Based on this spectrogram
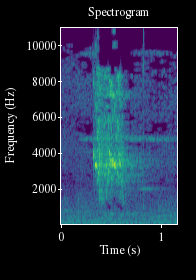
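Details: Pet budgerigar, a small parrot, giving a single short, harsh, buzzy squawk of about a third of a second over a quiet background hum.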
